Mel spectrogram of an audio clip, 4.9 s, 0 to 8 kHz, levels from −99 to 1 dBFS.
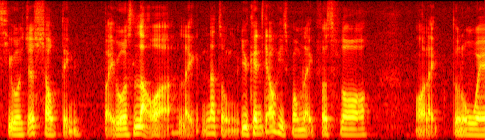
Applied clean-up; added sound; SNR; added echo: none; none; none; none.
